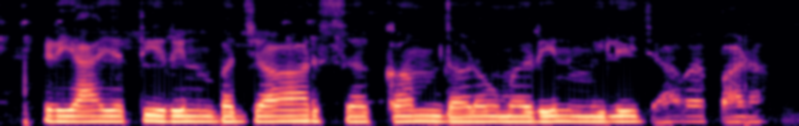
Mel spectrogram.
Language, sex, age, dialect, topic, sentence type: Maithili, male, 18-24, Angika, banking, statement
